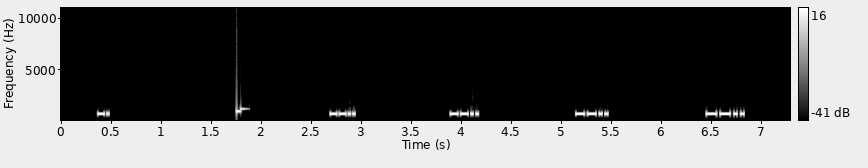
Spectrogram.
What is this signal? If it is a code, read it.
Morse code, heard as a keyed tone, about 50 wpm, spaced as for 9 wpm, 700 Hz. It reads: N ZZZZ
